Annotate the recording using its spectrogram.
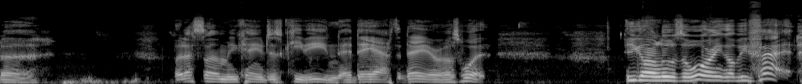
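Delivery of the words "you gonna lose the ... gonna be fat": higher and louder on "lose the war"; emphatic warning. Real, not acted. Warning viewers about junk food, loud emphatic preaching. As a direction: hammer the warning home.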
